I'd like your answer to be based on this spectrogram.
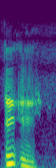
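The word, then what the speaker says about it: aa: It's a Hawaiian word, and it's a kind of lava, A-A, pronounced ah-ah, with the accent on the first ah.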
